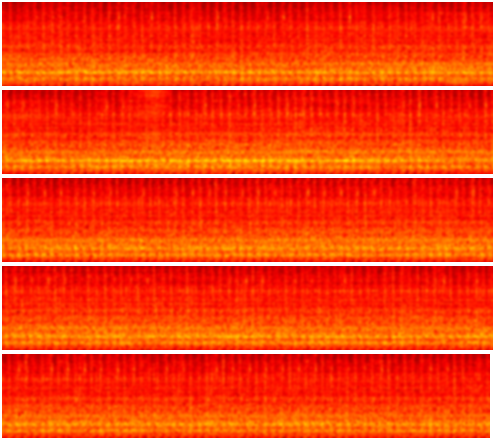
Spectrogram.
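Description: A sewing machine runs continuously, stitching applique onto a thin piece of muslin. It gives a steady, close, even mechanical whir at constant loudness with no pauses and no talk.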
